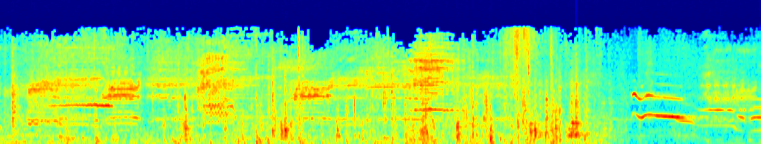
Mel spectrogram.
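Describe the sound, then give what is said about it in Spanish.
A flock of sheep bleats as it breaks through a stable door at a mountain shelter and flees. Many overlapping bleats ride over a loud, continuous commotion that lasts the whole clip. “Las ovejas derriban la puerta del establo y huyen.”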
